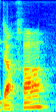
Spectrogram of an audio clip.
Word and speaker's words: Dakar: Yeah, and at the moment in Dakar, Senegal. So have I pronounced it very, correctly?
